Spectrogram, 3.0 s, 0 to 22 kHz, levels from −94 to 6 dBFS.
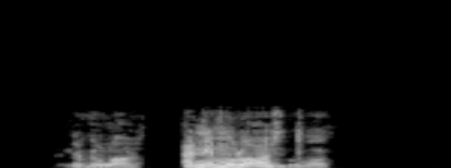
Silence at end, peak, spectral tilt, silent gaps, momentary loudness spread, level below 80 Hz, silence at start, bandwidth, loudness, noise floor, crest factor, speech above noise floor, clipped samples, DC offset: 0.85 s; -2 dBFS; -5.5 dB/octave; 1.03-1.18 s; 20 LU; -62 dBFS; 0.5 s; 7.8 kHz; -16 LUFS; under -90 dBFS; 16 dB; over 74 dB; under 0.1%; under 0.1%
